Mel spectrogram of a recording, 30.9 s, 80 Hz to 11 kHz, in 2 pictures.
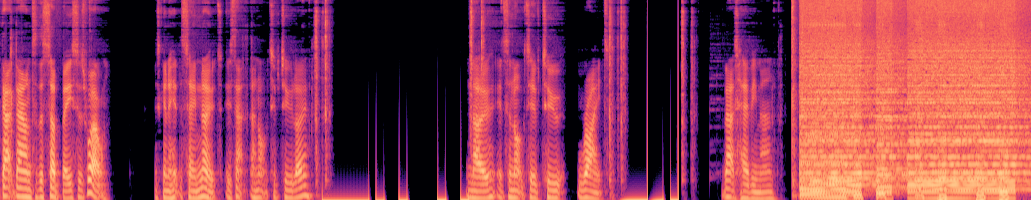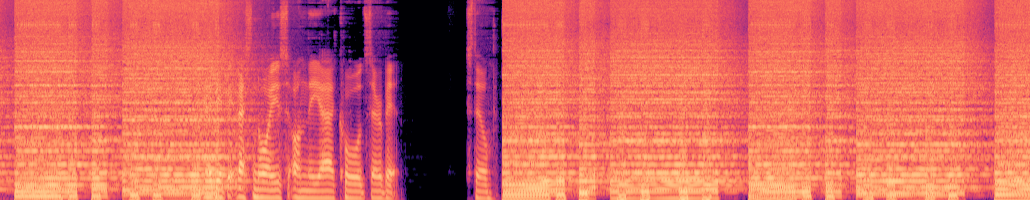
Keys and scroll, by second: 4.7 space, 7.0 space, 9.1 space, 11.2 space, 11.9 space, 18.6 space, 22.9 space, 26.5 super+z.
